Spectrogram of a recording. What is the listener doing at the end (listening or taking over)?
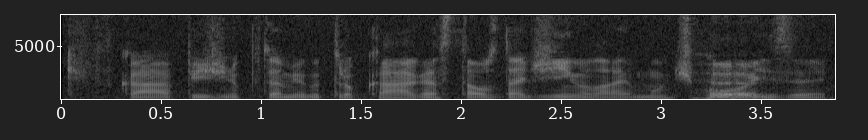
listening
